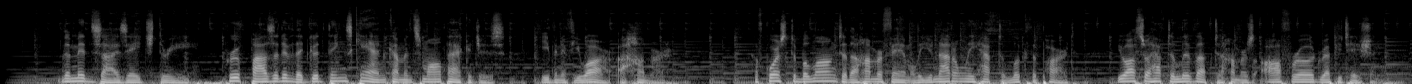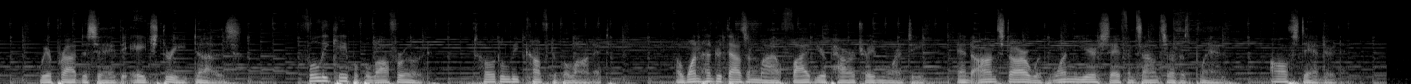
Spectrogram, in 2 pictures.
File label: commercial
